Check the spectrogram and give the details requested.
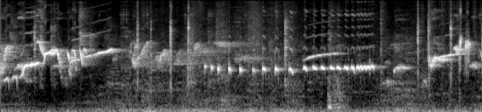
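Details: A white-rumped shama sings a rising whistled phrase, then a long steady run of short repeated notes at one pitch, ending in a sharp upward whistle.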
